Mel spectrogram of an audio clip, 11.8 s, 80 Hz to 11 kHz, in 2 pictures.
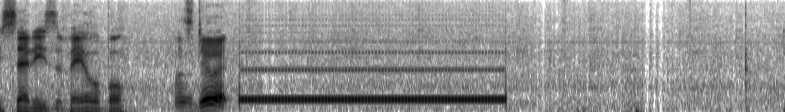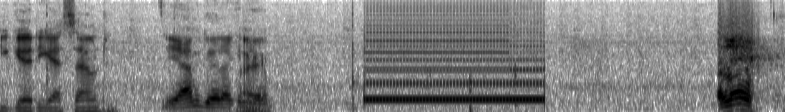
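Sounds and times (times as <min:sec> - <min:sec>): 
speech: 0:00.0 - 0:02.0, 0:05.9 - 0:08.7, 0:11.3 - 0:11.7
steady electronic telephone tone as a call is dialed: 0:01.8 - 0:03.8, 0:08.6 - 0:10.0.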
